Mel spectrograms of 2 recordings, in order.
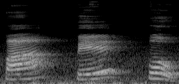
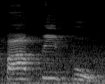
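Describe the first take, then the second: First: The last two vowels sound like 'e' and 'o'. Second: The last two vowels sound like 'i' and 'u'. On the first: The speaker calls it right. "ফার্সিতে ... উচ্চারণ হবে কি পা পে পো" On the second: The speaker calls it wrong. "Not"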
